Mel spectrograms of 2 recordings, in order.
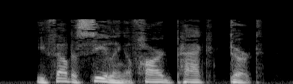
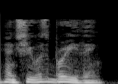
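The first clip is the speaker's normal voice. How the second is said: ordinary delivery, nothing marked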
